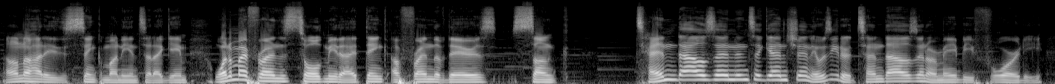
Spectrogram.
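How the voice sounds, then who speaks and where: A man's voice: mid-range voice, sing-song, moderate pace, clear, resonant tone, dry recording, soft background music. A man livestreaming a game, talking casually with informal slang and reading story text aloud. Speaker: game streamer.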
